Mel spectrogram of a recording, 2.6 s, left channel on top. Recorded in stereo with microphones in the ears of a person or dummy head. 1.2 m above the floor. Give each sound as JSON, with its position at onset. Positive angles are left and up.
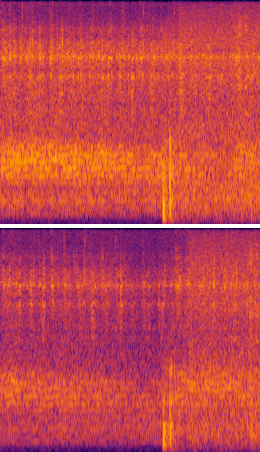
{"t": 1.6, "sound": "footsteps", "side_deg": 55, "distance_m": 2.5}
